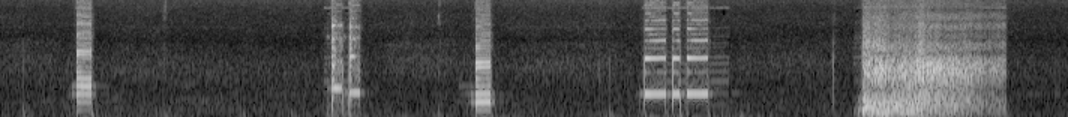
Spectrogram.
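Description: A sequence of short electronic courtesy tones from a repeater controller: single beeps, a quick double, then a rapid beeping pattern, ending in a loud burst of static hiss lasting about a second.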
